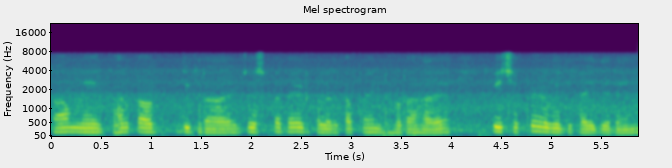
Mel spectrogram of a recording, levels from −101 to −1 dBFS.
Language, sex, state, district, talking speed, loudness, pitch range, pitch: Hindi, male, Uttar Pradesh, Shamli, 235 wpm, -17 LUFS, 130-155 Hz, 145 Hz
